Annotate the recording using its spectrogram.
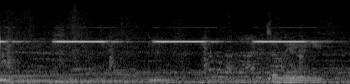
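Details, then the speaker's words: Radiotherapy session for a grade 3 oligodendroglioma brain tumour, patient in a fixation mask after staff leave the room: three long steady high beeps about one second apart over low room hum from the radiotherapy machine. "so here we go they leave the room some beeps come in"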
